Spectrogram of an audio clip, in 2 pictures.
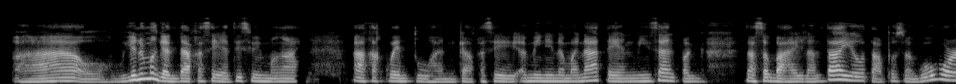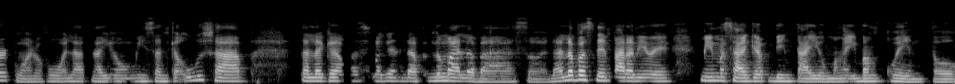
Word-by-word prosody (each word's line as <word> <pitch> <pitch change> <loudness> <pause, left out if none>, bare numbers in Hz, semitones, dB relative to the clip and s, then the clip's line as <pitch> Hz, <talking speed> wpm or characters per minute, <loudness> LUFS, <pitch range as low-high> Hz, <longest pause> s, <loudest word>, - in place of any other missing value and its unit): Ah, 140 +5 +2
oh, 120 -1 -8
yun 200 - +4
ang 260 - +4
maganda 145 - +4
kasi 150 -1 -4
at 135 - -4
least 160 +1 -5
may 145 - -1
mga, 140 -1 -2 0.6
ah, 150 -3 +2
kakuwentuhan 140 -5 -4
ka. 130 0 -5
Kasi 135 0 -4
aminin 145 -1 -1
naman 140 +1 -2
natin 150 -6 0
minsan 160 +3 -1
pag 135 -2 -6 0.4
nasa 155 0 -1
bahay 135 -2 0
lang 135 +2 -4
tayo 210 -2 +3
tapos 140 +3 -6
nagwo-work 185 - 0
kung 140 -4 -7
ano, 130 0 -6
kung 140 +1 -6
wala 140 -1 -3
tayong 140 0 -5
minsan 145 0 -4
kausap, 155 -3 +1 0.5
talagang 160 -1 +2
mas 155 +1 -14
maganda 155 -1 -2
pag 155 - -14
lumalabas. 135 -7 +1
So, 125 - -7
lalabas 205 - +5
din 180 -3 +3
para 165 -2 +6
may 155 0 0
me 150 0 -1 0.2
may 175 -2 +2
masagap 155 -3 +3
din 145 -1 0
tayong 135 -1 +2
mga 135 0 -1
ibang 140 +1 0
kuwento. 125 -4 -2
145 Hz, 155 wpm, -23 LUFS, 135-160 Hz, 0.6 s, para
